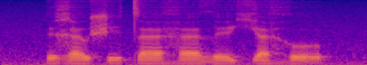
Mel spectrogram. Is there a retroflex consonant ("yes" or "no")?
no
